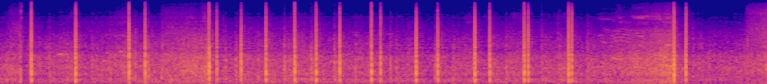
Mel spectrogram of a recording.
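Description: Aerial firework shells bursting in quick succession: sharp bangs about three or four a second, thinning to a couple of louder bangs near the end.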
